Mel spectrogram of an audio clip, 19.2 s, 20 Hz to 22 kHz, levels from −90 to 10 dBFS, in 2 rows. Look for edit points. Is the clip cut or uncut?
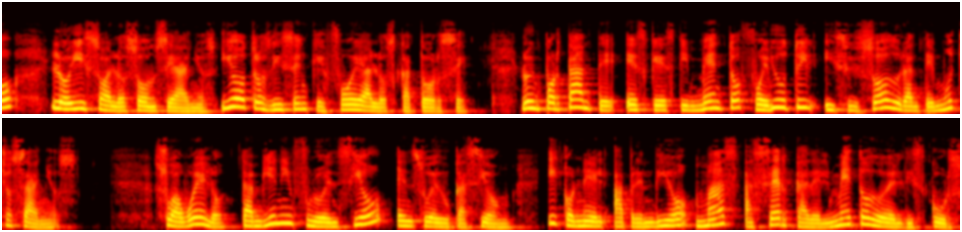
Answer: cut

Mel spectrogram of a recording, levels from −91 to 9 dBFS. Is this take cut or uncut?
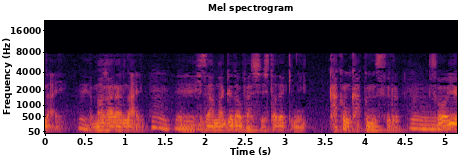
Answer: uncut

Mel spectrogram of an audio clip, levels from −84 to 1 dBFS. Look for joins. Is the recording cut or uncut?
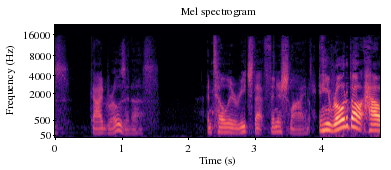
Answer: cut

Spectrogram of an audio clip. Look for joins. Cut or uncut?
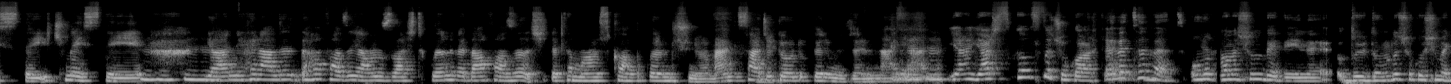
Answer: cut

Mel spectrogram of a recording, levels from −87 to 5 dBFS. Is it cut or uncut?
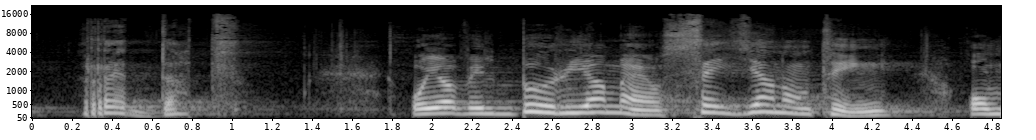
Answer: cut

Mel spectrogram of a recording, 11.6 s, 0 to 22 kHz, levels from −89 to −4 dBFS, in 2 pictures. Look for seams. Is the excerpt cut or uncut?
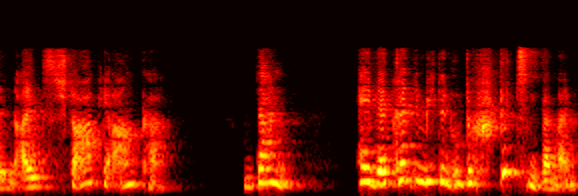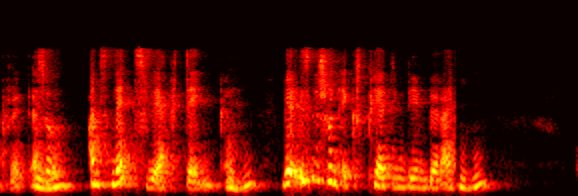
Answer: cut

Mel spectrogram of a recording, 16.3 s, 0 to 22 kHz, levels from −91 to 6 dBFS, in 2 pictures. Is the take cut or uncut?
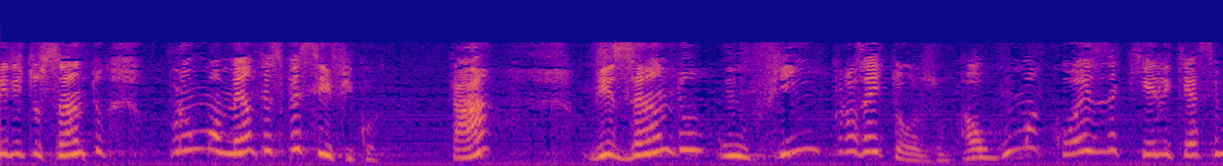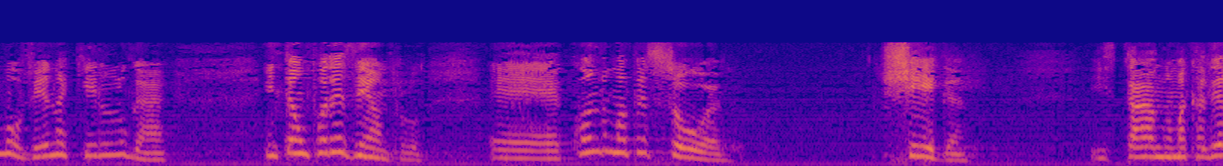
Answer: uncut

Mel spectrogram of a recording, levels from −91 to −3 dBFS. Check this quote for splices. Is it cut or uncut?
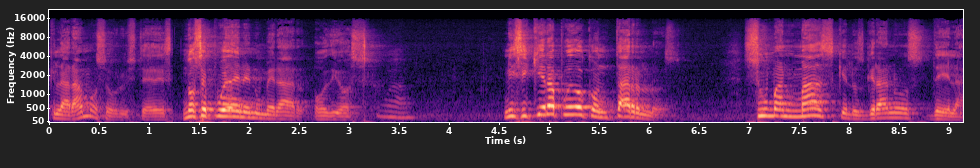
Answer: cut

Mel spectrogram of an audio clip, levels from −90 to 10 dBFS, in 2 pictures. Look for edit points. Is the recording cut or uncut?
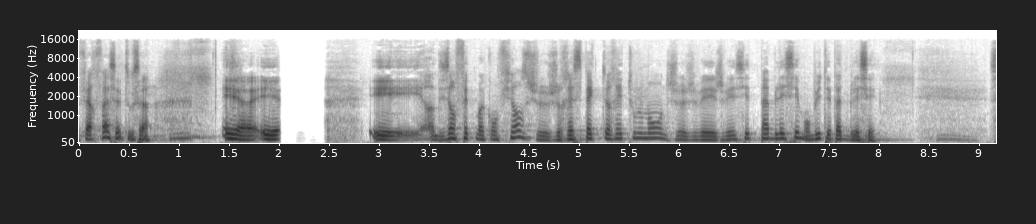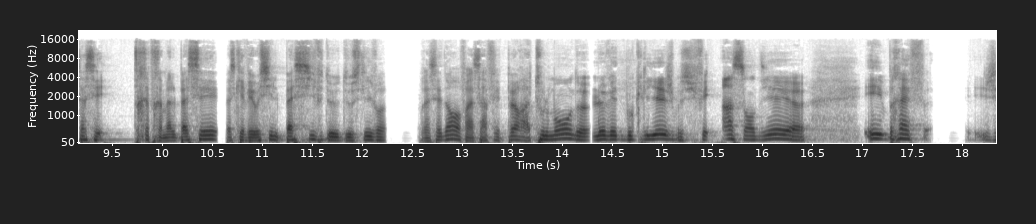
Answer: uncut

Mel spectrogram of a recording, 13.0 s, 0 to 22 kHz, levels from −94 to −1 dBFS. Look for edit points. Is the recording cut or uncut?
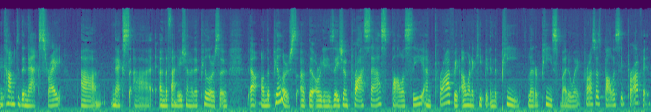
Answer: uncut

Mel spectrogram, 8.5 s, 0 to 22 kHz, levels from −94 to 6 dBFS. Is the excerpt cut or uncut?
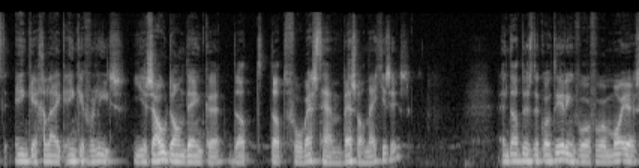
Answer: cut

